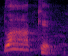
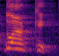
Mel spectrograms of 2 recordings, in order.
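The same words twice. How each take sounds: First: Doaki said high but soft, falling away; softly coaxing doaki. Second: Doaki called out high and loud, falling at the end; loud summons to pray. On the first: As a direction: drop doaki to a quiet prompt. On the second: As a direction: belt out doaki as a call to pray. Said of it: "Yuk, cek lebih temen Allah". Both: Shown as a demonstration.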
